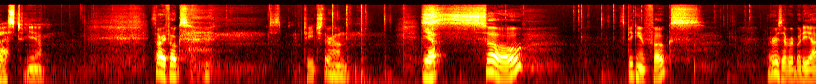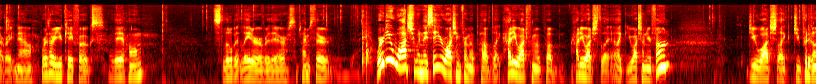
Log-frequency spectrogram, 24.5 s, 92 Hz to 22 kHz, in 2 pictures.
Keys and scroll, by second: 0.9 ↺, 4.7-5.6 typing, 6.8 l, 8.7-9.3 typing, 10.9 space, 12.7 e, 14.0 space, 14.6 l, 17.1 space, 18.2 p, 22.9 space, 23.8 space.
